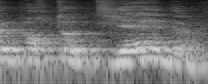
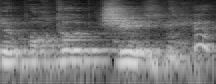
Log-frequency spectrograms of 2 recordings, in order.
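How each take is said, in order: First: The word is said the standard French way. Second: The word is said the Walloon way, 'tché'. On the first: "On ne dit pas le porto tiède" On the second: "en Wallonie on dit le porto tché"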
